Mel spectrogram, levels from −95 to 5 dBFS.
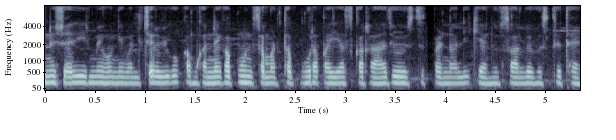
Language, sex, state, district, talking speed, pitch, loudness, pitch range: Hindi, female, Uttar Pradesh, Budaun, 270 wpm, 175 Hz, -21 LUFS, 170-180 Hz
